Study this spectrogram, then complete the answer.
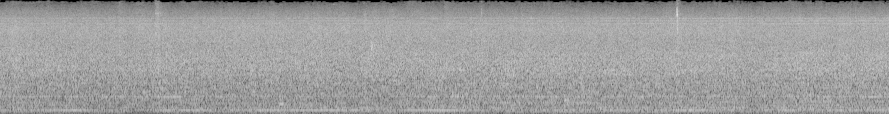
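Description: A funicular car rumbles and hums steadily as it rolls along its track.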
